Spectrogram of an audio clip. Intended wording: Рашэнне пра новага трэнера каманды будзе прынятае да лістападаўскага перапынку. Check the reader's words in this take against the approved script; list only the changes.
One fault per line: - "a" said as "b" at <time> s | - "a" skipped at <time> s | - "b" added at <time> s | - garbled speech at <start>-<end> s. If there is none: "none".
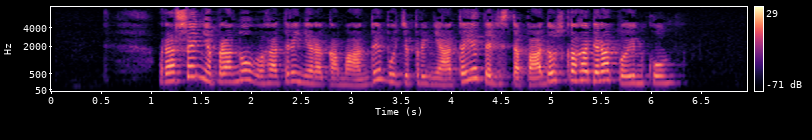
none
